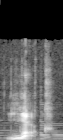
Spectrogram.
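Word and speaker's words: Lugh: doesn't ring any bells keep in mind that lou is sometimes pronounced luck as in the luck of the irish i told you these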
